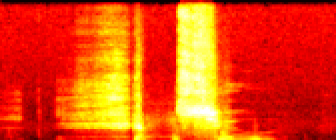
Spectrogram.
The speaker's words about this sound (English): There's that sneeze. It was not as satisfying as I'd wished it would be.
